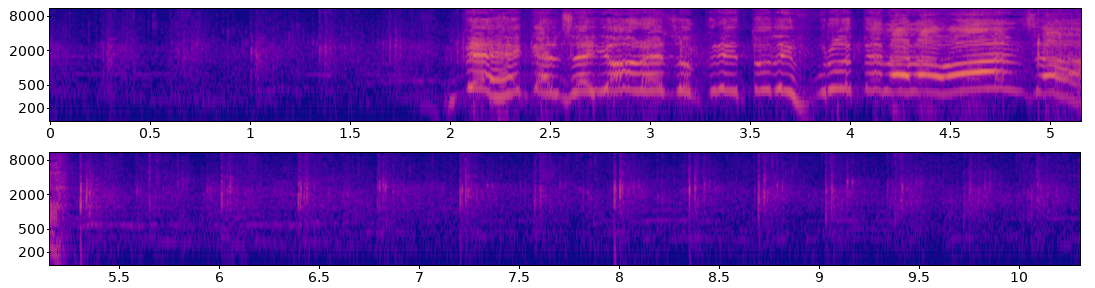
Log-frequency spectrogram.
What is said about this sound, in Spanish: Sigue alabando. Sigue aplaudiendo.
